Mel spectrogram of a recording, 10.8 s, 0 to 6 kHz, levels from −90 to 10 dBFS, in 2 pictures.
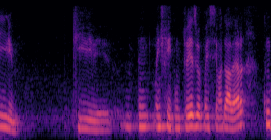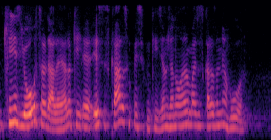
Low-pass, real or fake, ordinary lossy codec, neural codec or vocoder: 5.4 kHz; fake; MP3, 48 kbps; codec, 24 kHz, 0.9 kbps, WavTokenizer, medium speech release version 2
